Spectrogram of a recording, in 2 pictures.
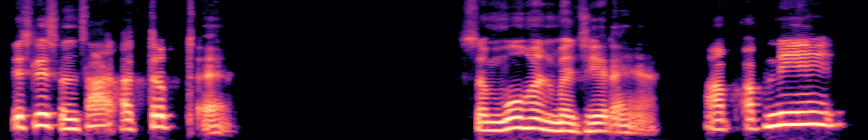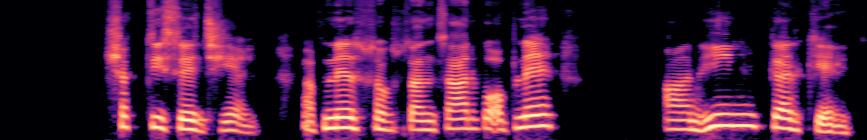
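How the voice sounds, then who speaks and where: A man delivers a devotional scripture discourse as a spiritual teacher. He repeats phrases and puts rhetorical questions to his listeners, in a voice high for a man. The sound is dry, with no room echo. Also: big pitch swings, slow, pauses often.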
